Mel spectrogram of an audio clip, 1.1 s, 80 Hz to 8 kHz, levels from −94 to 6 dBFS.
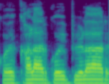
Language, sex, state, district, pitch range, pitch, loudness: Rajasthani, male, Rajasthan, Nagaur, 125-130 Hz, 125 Hz, -13 LUFS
